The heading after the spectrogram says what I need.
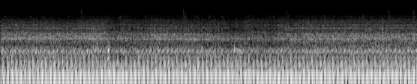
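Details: Suzuki Eiger QuadRunner four-wheeler, cold start after sitting about a month, brakes held and shifted into reverse; steady single-cylinder thump at idle, even putter with no knocks or rattles; normal idle.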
